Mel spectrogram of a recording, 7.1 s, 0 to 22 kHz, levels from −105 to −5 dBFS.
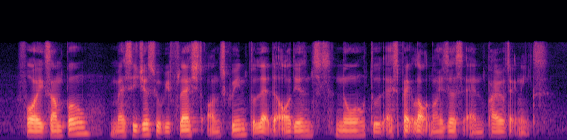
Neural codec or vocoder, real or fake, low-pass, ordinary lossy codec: none; real; 7.2 kHz; none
